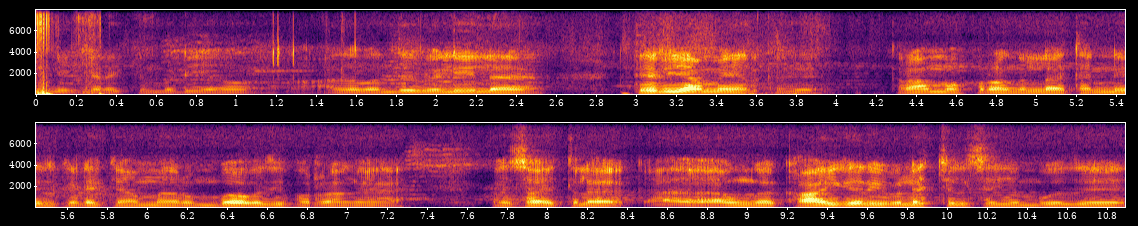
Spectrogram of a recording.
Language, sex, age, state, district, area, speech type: Tamil, male, 30-45, Tamil Nadu, Tiruchirappalli, rural, spontaneous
